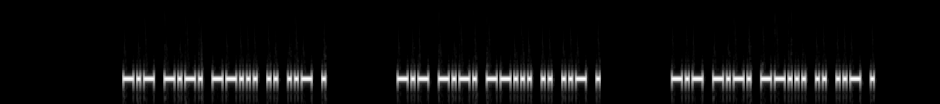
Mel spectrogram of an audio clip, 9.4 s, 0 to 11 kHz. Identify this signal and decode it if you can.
Morse code, heard as a keyed tone, about 36 wpm, 700 Hz. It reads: KC7IUE KC7IUE KC7IUE
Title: USA Call Signs - 6 Characters - Repeated 3x - 35wpm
